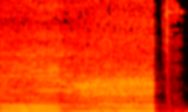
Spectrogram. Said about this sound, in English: Chainsaws!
